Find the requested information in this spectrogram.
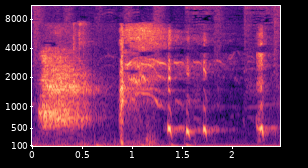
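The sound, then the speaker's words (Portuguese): A dog barks in several short, sharp, yappy bursts spaced unevenly through the second half, with a higher, softer sound just before them. “Lá vem o cachorro de Murilo.”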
